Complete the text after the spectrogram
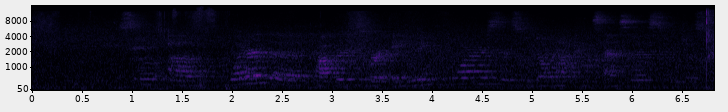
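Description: A man speaks calmly in a quiet room, heard from a distance.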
